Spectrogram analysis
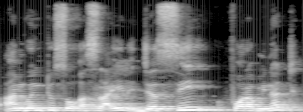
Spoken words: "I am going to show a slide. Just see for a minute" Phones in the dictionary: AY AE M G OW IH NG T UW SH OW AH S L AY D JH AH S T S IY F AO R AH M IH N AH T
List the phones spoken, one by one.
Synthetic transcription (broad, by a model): AY M G OW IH NG T UW S OW AH S L AY D JH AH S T S IY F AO R AH M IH N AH T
